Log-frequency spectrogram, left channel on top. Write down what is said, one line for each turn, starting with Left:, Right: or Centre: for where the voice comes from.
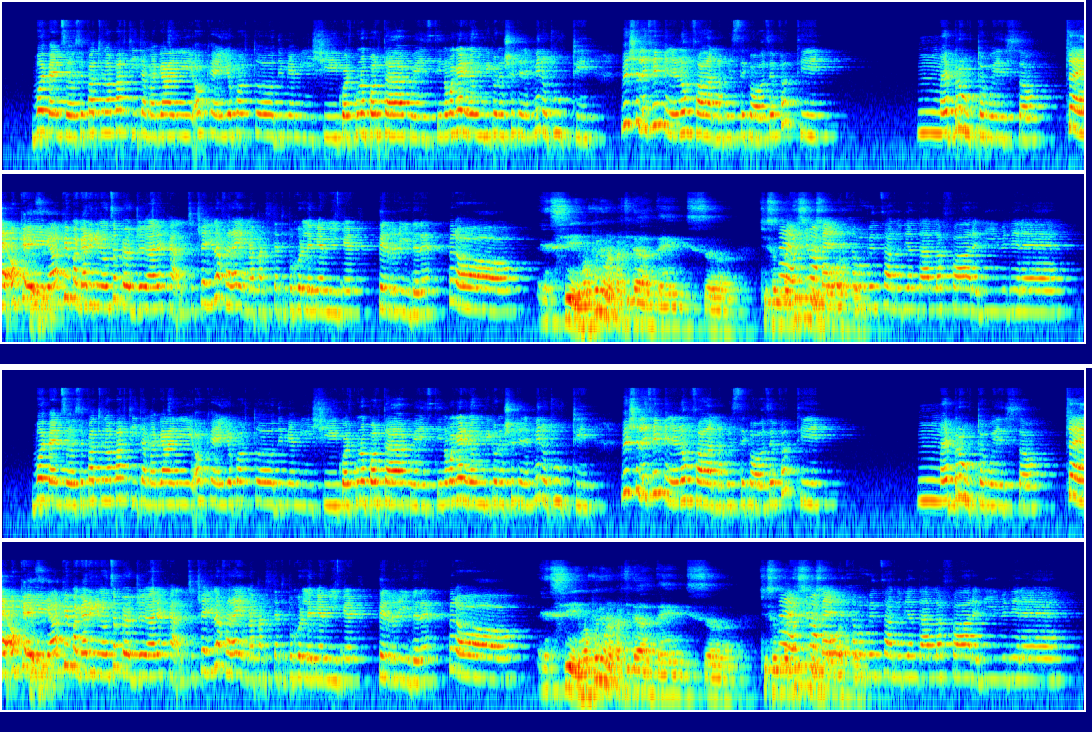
Left: Voi penso, se fate una partita, magari, ok, io porto dei miei amici, qualcuno porta questi, no, magari non vi conoscete nemmeno tutti. Invece le femmine non fanno queste cose, infatti, mm, è brutto questo. Cioè, ok,
Right: Eh,
Left: anche magari che non sapevo giocare a calcio, cioè io la farei una partita tipo con le mie amiche per ridere, però,
Right: sì, ma pure una partita a tennis, eh, ci sono
Left: eh,
Right: tantissimi
Left: ultimamente
Right: sport.
Left: stavo pensando di andarla a fare, di vedere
